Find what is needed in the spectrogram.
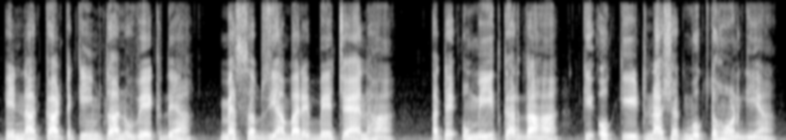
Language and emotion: Punjabi, fearful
